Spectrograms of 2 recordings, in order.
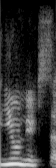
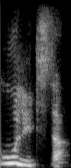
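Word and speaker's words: улица: ওখানে আমরা উচ্চারণ এখন ইংলিশ দেখে অনেক সময় বা কিছু দেখে বলতে ইউলিটসা, এটা ইউলিটসা না, এটা উলিটসা, উলিটসা কাজাকোভা।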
